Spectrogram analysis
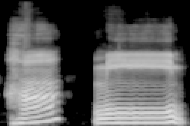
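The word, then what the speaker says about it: حم: আমরা বলেছি আলিফ এবং হামজা ছাড়া সব টেনে পড়তে হয়। তাই মিম এই বর্ণটাকে টেনে পড়তে হবে। ঠিক। তার আগে হা এটাকেও টেনে পড়তে হবে। হা মিম হা মিম এটা খুব গুরুত্বপূর্ণ।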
